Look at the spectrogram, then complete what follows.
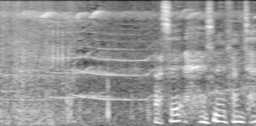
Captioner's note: lemur cry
